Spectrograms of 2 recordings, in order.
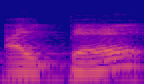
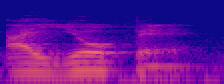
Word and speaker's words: aiope: So it's not going to be aipe, it's going to be aiope.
